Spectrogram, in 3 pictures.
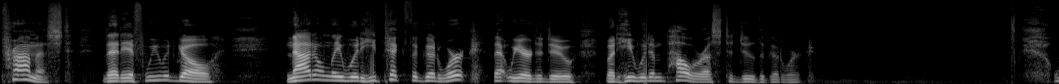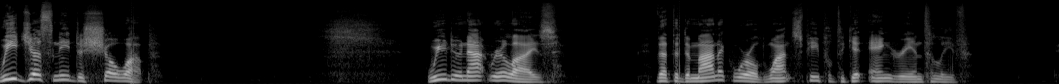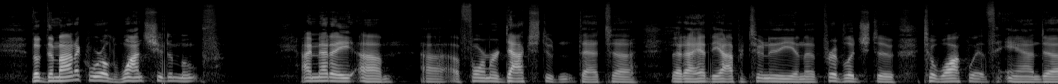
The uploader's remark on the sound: Easter Morning service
